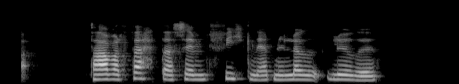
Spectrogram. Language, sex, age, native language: Icelandic, male, 12, Icelandic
